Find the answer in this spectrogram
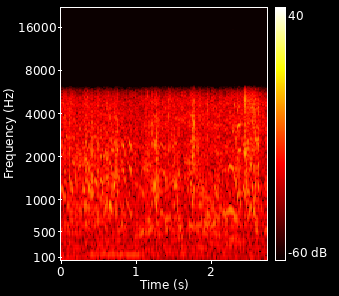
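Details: Chachalacas feeding in El Ávila National Park, Caracas, Venezuela, on 25 September 2011, calling over one another in harsh, overlapping, raucous notes over a low steady hum.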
